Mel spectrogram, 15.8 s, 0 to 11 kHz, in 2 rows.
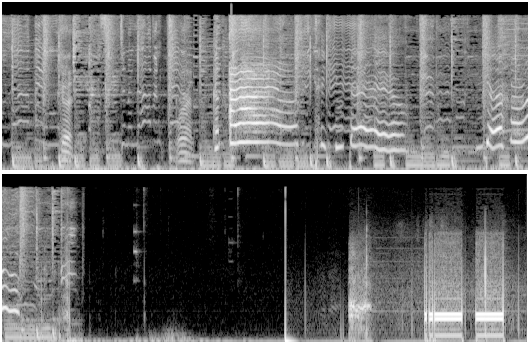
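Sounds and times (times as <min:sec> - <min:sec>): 
music: 0:00.0 - 0:09.2
speech: 0:00.9 - 0:01.9, 0:02.6 - 0:06.2, 0:07.2 - 0:09.0
telephone ringback tone of short steady electronic buzzes: 0:14.3 - 0:15.4.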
